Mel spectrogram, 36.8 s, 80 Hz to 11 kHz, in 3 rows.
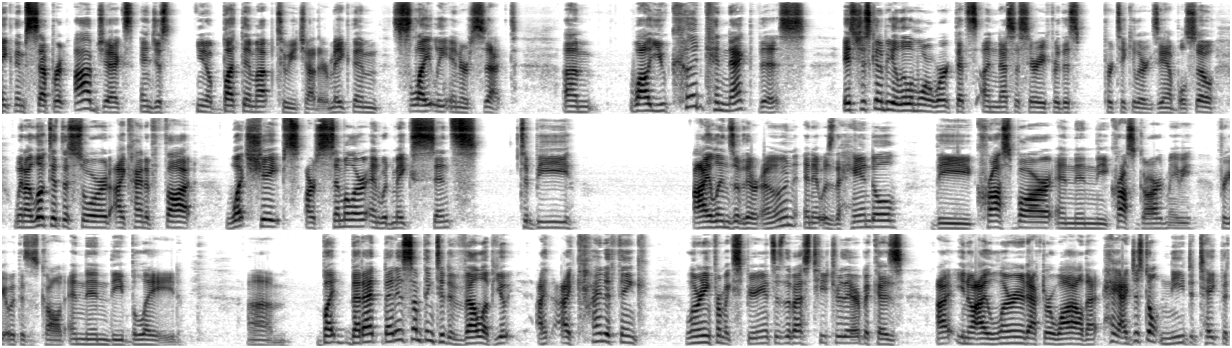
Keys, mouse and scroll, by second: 6.1 middle click, 6.4 shift+middle click, 6.7 ctrl+middle click, 12.0 ctrl+middle click, 12.4 middle click, 12.6 ctrl+middle click, 12.9 middle click, 13.6 ctrl+middle click, 13.9 shift+middle click, 25.3 middle click, 27.5-27.9 scroll up 3, 27.9 middle click, 28.9 shift+middle click, 29.5 ctrl+middle click, 29.9 shift+middle click, 30.7 ctrl+middle click, 34.0 middle click, 34.3 shift+middle click, 34.6 ctrl+middle click.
